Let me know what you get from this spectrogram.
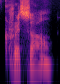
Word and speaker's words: Chrisol: And it's an artist based here in Los Angeles, a female artist by the name of Chrisol. And it's spelled Chris, like the person's name, C-H-R-I-S-O-L.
